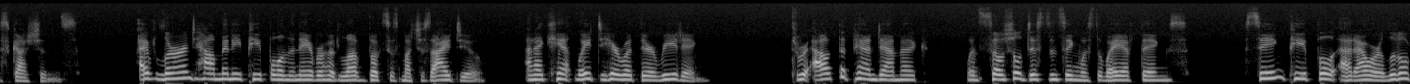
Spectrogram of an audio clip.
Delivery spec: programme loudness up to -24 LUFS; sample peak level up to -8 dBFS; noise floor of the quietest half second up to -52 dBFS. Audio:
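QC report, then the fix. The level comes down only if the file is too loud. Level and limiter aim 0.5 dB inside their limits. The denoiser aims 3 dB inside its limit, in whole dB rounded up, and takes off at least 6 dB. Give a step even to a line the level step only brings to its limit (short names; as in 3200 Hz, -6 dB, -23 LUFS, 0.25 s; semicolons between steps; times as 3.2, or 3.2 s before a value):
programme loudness -26.0 LUFS: OK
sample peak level -12.5 dBFS: OK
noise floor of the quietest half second -50 dBFS: fail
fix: denoiser 6 dB, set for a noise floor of -50 dBFS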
